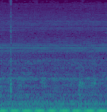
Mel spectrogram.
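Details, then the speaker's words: Radiant floor heat circulator pump on small hot water tank, system filled and all air bled out: quiet steady low hum with faint even pulse, no rattle or gurgle, like a refrigerator; running normally. "this thing is super quiet now you can hear it running just sounds like a refrigerator running a pump on the refrigerator"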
